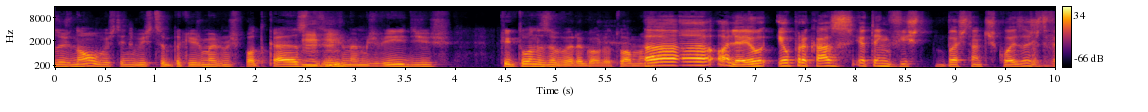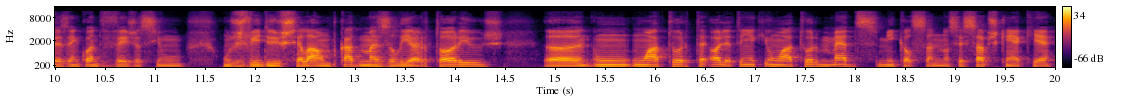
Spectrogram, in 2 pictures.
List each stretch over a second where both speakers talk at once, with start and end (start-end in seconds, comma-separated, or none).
none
